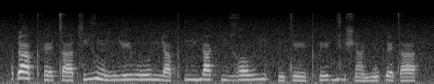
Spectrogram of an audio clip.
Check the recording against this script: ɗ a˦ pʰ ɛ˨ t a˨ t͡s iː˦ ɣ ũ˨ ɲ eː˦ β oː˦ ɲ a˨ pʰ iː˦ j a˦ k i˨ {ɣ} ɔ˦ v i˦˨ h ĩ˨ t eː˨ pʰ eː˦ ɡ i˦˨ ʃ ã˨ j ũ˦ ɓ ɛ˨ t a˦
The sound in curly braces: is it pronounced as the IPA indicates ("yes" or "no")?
yes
